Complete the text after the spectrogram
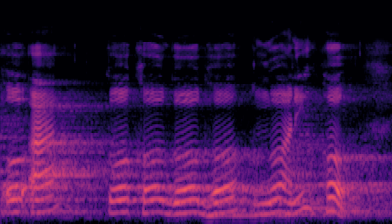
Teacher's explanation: या वर्णांचा उच्चार करताना साधारणतः आपल्या कंठातून हवा बाहेर फेकली जाते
